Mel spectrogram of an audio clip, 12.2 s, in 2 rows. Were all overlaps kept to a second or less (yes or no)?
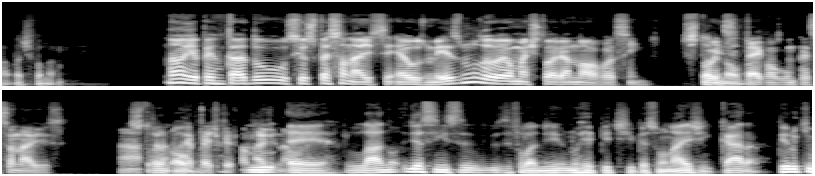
no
